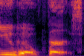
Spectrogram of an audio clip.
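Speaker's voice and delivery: put-on sounds like an old hag. Recapping a scene, voicing Ashley reaching out to Leon: Ashley as an old hag. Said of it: "She literally sounds like an old hag".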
